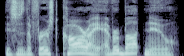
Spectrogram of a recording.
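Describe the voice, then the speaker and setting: A man voicing a sharp-tongued, touchy young woman in an audiobook, indignant and quick to snap back. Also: mid-range voice, expressive, dry recording, studio quality, pitched above the performer's own voice, natural voice. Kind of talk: audiobook character voice.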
